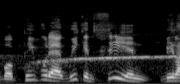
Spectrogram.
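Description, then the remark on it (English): A steady, high ambulance siren tone holds under people talking, not rising or falling much across its short span. “That's the that's the that's the ambulance taking Julius Randle mid-season because Thibs want to play him 45 minutes a game.”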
